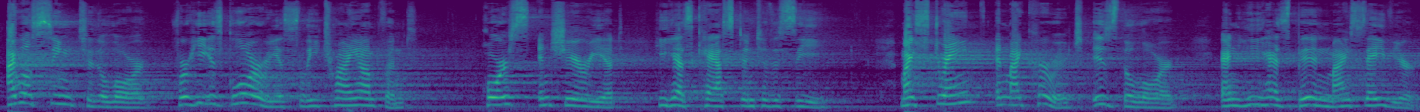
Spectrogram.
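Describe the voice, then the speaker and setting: An older woman reads scripture from a church lectern. Her delivery is slow, deliberate and declamatory, at a middle pitch, carried by a long cathedral echo. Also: lively intonation, sharp tone. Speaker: church lector. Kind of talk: scripture reading and responsorial psalm. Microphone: lectern gooseneck microphone.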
